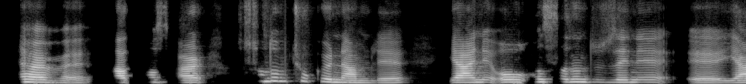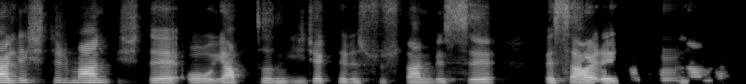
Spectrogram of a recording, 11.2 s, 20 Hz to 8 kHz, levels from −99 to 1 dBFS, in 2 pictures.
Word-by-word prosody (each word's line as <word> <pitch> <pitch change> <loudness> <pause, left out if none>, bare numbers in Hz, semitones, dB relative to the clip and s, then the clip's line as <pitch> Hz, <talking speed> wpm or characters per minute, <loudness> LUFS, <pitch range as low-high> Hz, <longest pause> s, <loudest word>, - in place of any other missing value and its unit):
Evet. 190 -8 +4
Atmosfer 210 0 +2 0.2
sunum 315 +1 -2
çok 305 -2 -9
önemli. 195 -5 +1 0.3
Yani, 215 +1 +6
o 235 -1 +4
masanın 250 0 0
düzeni, 225 0 -4 0.2
eee, - - -4
yerleştirmen, 200 +2 +1
işte, 190 -2 -5
o 185 -2 -5
yaptığın 185 +1 -3
yiyeceklerin 175 0 -11
süslenmesi 170 -1 -7 0.4
vs. 180 -1 -4 0.5
çok 220 -1 -23
da - - -13
önemli. 190 +1 -13
195 Hz, 105 wpm, -26 LUFS, 180-225 Hz, 0.5 s, Yani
